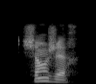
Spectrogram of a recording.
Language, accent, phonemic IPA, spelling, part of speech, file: French, France, /ʃɑ̃.ʒœʁ/, changeur, noun, LL-Q150 (fra)-changeur.wav
- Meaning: 1. changer; money changer 2. changer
